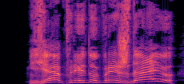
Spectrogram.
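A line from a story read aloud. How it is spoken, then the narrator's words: Sudden squeal. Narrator (Russian): взвизгнул вдруг Гуревич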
